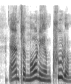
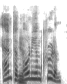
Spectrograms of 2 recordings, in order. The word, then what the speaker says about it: antimonium crudum: remedies which include antonium antimonyium crudum let me say it correctly antimonium crudum and and roose tea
